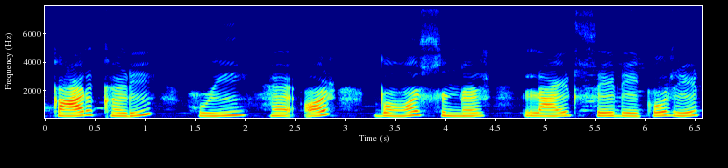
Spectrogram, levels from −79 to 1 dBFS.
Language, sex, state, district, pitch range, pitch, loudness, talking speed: Hindi, female, Chhattisgarh, Raipur, 220-260 Hz, 230 Hz, -21 LUFS, 90 wpm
